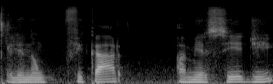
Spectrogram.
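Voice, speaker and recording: With a slight Curitiba accent, a man talks at a medium pitch in a dark, mellow tone. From Curitiba, southern Brazil. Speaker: risk management consultant. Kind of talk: interview.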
